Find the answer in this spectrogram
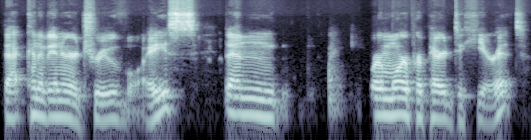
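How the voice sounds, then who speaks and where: A man hosting a conversational talk, relaxed and affirming as he builds on his guest's points. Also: medium pitch, slow.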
